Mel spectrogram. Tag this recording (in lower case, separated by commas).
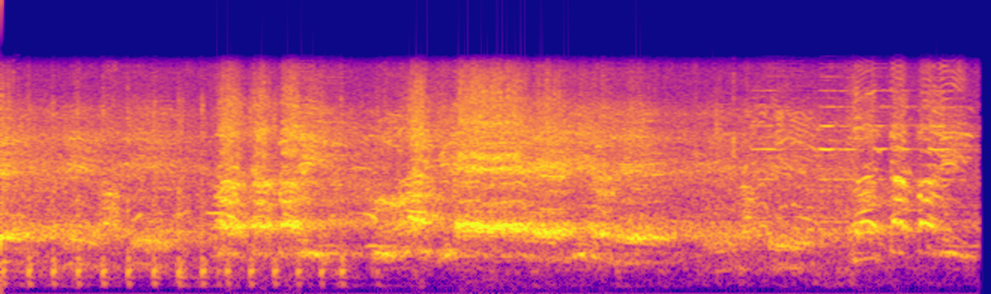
speech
